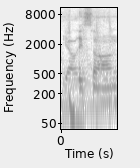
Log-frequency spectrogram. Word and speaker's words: Galison: pronounce it Galison.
